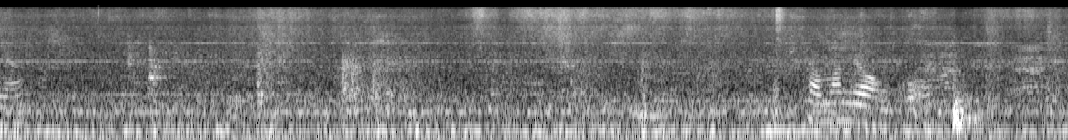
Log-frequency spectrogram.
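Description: Busy market-hall ambience: a steady low rumble with faint background voices. A short spoken phrase comes about six seconds in, and a single sharp knock follows just after seven seconds.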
